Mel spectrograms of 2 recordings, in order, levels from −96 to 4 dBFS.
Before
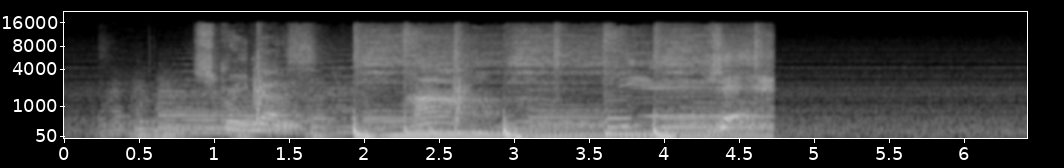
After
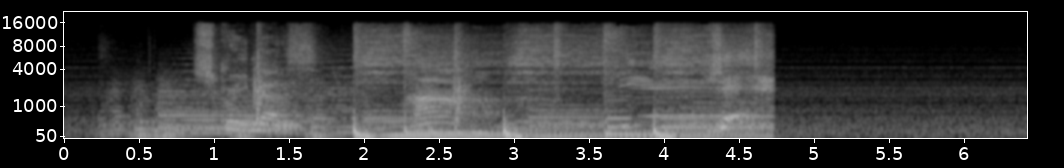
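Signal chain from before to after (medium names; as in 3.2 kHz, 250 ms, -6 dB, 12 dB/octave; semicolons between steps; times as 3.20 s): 2.32–3.04 s: treble shelf 9.7 kHz -6.5 dB; trim -7 dB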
